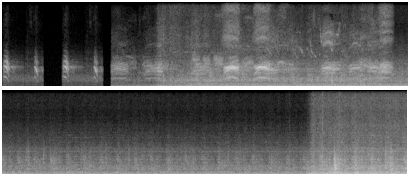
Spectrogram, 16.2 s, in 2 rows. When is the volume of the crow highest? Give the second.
5 s.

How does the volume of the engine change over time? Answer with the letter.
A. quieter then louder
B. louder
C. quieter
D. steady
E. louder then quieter
B.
